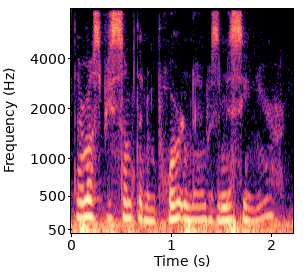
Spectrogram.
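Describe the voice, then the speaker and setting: A woman reads dramatic first-person fiction with a soft-edged, mellow tone. Her pitch stays fairly flat while she phrases each line deliberately for suspense. A faint noise sits behind the voice. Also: low-quality recording. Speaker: fan fiction narrator.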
